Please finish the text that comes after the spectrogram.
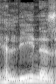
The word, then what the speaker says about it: Halyna: heard elaine is sorry it's actually helena's husband i think the pronunciation of her husband really settles it it's helena and she he actually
